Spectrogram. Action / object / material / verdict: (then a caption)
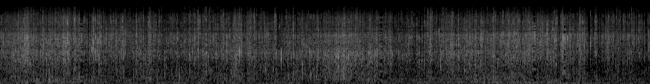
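scrape / thin plastic bread bag / plastic film / none. Fingertips rub and crumple a thin red printed plastic bread bag laid over a white plastic bag. A continuous, bright crinkling with dense crackles runs at a steady level throughout, with almost no low end.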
